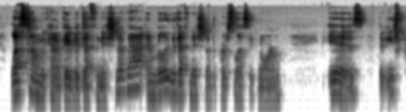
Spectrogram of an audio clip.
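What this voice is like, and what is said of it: Usual voice. Nothing is said of it.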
